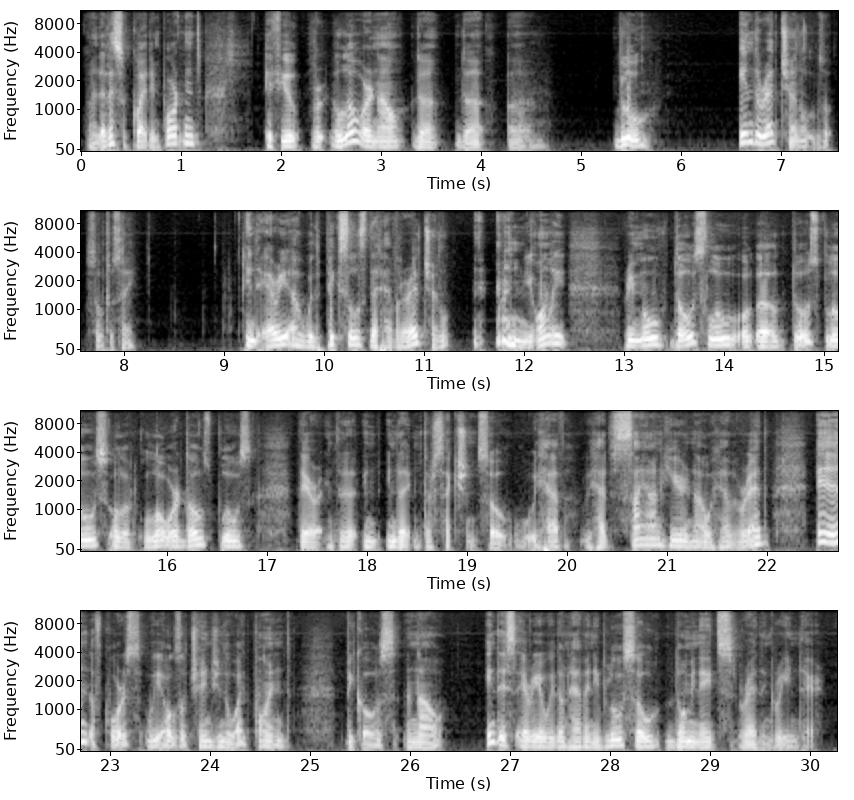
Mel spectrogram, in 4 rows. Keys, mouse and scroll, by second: 0.1-2.4 drag, 3.0 click.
